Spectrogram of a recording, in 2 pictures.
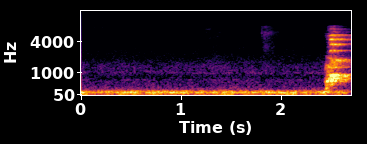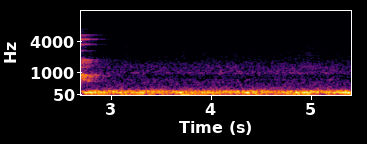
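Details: Playing Labrador Retriever puppies, six littermates in their puppy play room: a single sharp, bright yelp-like bark, sudden and quickly falling away, with faint scuffling and a steady low hum before and after.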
